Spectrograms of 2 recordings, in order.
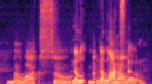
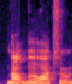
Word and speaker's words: Naloxone: It's not really known why this dropped so fast, but experts say that I always have a problem pronouncing this. Naloxone? Naloxone, yeah.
